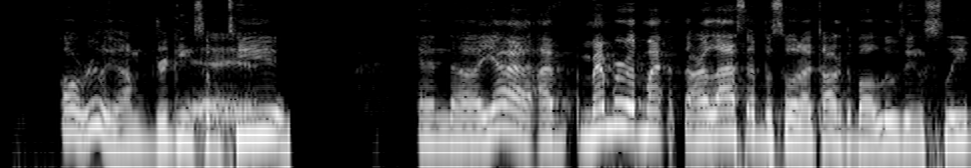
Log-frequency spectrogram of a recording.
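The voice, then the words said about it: Congested, sick-sounding voice. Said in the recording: “I'm getting over a cold right now. That's what my voice is like.”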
